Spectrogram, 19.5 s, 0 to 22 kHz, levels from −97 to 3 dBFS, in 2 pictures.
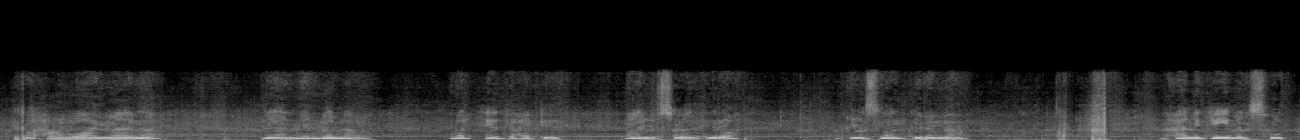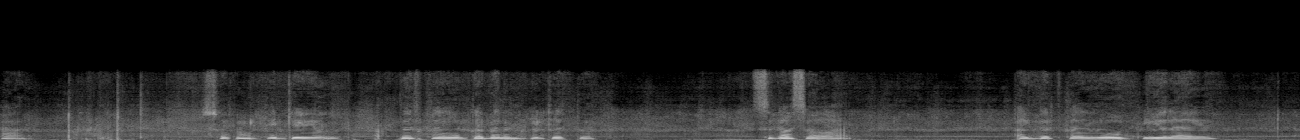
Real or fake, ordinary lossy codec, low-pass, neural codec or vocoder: fake; none; 10.8 kHz; codec, 24 kHz, 1.5 kbps, HILCodec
